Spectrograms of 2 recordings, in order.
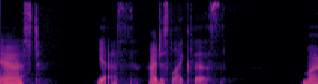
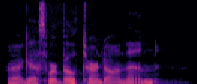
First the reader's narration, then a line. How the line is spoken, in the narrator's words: Dean said in a low rumble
